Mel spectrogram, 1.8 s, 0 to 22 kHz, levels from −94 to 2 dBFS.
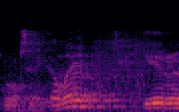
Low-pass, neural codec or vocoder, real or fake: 7.2 kHz; codec, 16 kHz, 8 kbps, FunCodec, trained on Chinese and English, 25 frames a second; fake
